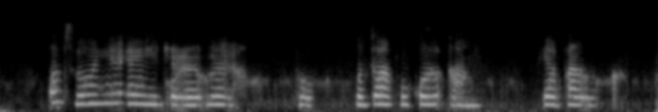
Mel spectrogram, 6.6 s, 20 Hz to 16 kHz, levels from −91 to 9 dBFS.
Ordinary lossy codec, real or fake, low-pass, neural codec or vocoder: Opus, 32 kbps; fake; 7.2 kHz; codec, 16 kHz, 1 kbps, FreqCodec, smaller model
